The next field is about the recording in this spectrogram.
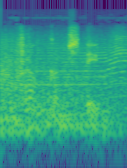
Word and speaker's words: Frankenstein: Frankenstein. ¿Me toma el pelo? No, se pronuncia Frankenstein. Usted debe de ser Igor. – No, se pronuncia Igor.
